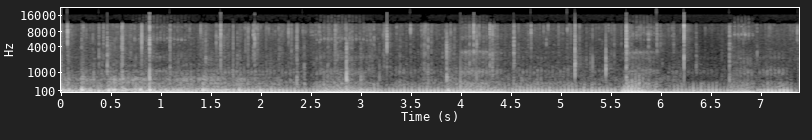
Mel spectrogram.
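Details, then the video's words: Relaxed domestic cat purring beside a hearth: a soft, low vibrating drone pulsing in slow breath cycles, several louder swells standing out, accompanied by steady crackling and popping from the fire. "Relax to the gentle purring of the cat and the light crackling of the fire in the fireplace!"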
